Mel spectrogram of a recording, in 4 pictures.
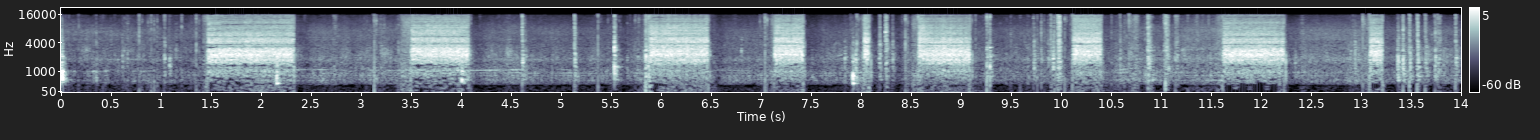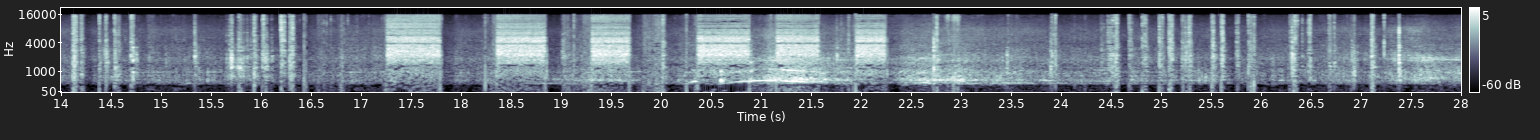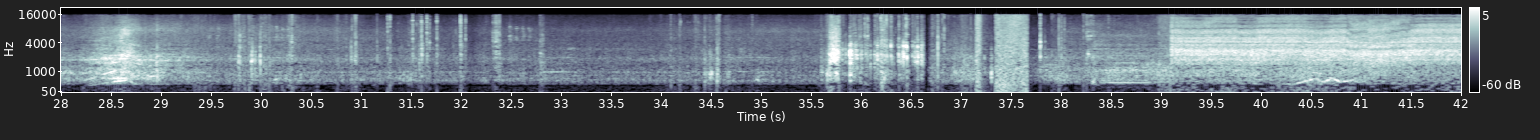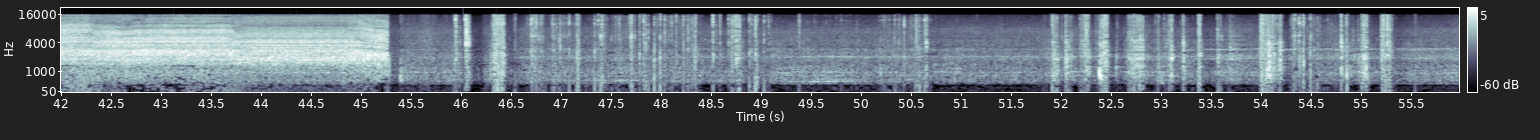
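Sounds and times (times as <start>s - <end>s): loud steady hiss: 0.0s - 55.9s
gas torch hissing: 1.3s - 2.4s, 3.1s - 4.2s, 4.8s - 9.3s, 10.0s - 12.3s, 17.2s - 23.0s, 37.1s - 49.0s.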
